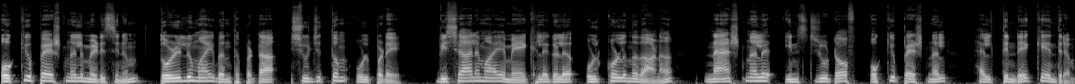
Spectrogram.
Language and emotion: Malayalam, neutral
